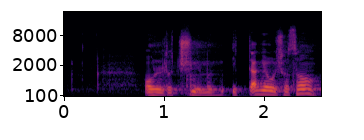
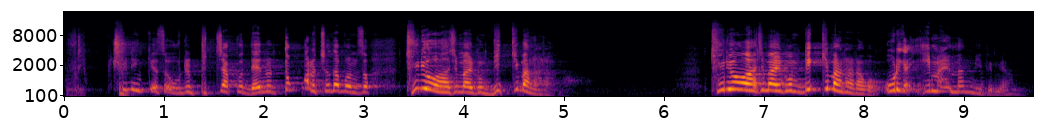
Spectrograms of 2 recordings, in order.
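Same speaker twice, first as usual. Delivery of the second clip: loud, high, emphatic proclamation; forceful preaching; 11 semitones higher, 14 dB louder than usual. Real, not acted. Preacher quotes Jesus urging faith, forceful preaching. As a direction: drive the command home to the congregation.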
